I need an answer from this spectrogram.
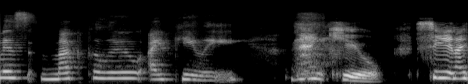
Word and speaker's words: Muckapoo Ipeelie: goodness please help me okay my name is mukpalu ikeli thank you see and i totally got and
